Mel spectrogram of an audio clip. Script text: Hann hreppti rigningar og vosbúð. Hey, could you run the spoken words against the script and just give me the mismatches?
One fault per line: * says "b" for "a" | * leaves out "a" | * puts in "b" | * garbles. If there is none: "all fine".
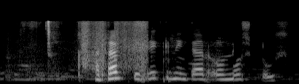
all fine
